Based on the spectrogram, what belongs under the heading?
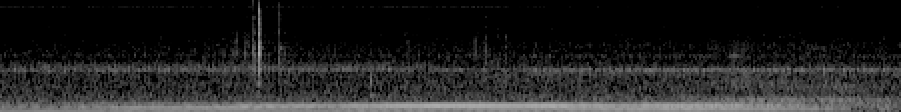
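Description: Freight train of covered grain hopper cars rolling past at a distance: a steady low rumble and hum that swells a few seconds in and then fades, with one sharp click about two and a half seconds in.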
